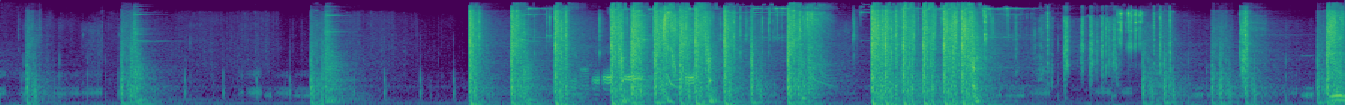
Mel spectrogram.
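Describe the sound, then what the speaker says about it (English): Repeated bursts of gunfire in the video game HOLE, including rapid machine-gun style volleys and heavy thumping shots, loud and close, coming in clusters with short gaps of quieter ambience between them. "Someone's trying to shoot me."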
